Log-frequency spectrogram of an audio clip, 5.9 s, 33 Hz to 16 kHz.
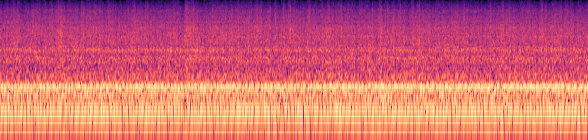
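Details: KTM Duke 125 single idling steadily at an even, quick firing beat with a constant mid-pitched hum, no misses or ticks, on the lift after starting. It came in hard-starting/not starting despite spark; the diagnostic scan found no faults. Healthy idle.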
